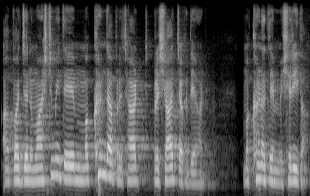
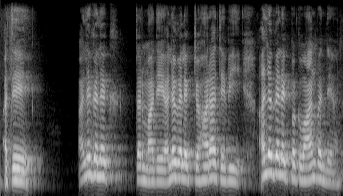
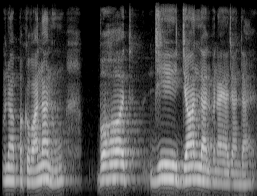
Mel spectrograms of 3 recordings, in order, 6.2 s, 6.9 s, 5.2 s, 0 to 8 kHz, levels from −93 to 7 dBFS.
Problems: background sounds at intervals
